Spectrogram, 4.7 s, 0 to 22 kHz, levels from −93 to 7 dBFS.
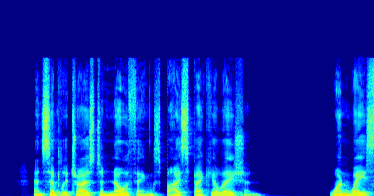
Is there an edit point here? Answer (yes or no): no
